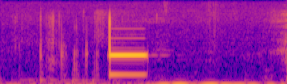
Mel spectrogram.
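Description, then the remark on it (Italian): A single loud telephone keypad tone as a dropped call is redialed, a steady two-pitch beep lasting about a fifth of a second, preceded by faint muffled voices and followed by quiet line noise. “ormai, è caduta la linea, lo richiamiamo subito, lo richiamiamo subito perché probabilmente ci sono problemi di connessione”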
